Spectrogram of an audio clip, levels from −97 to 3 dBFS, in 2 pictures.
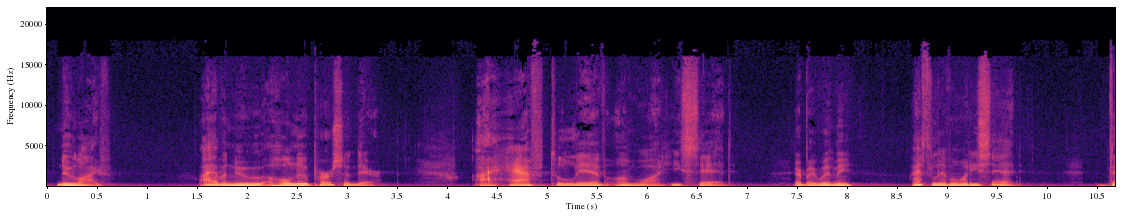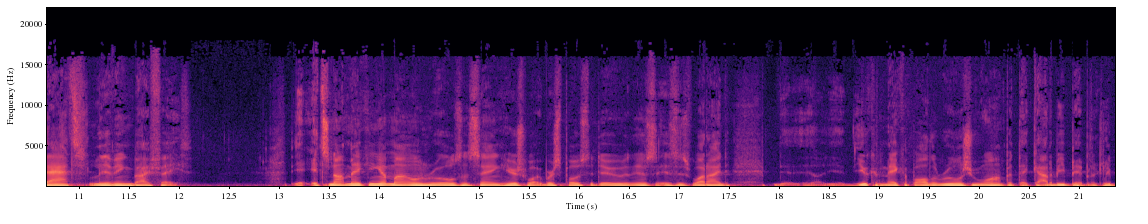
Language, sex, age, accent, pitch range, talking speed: English, male, 60-79, American, 105-135 Hz, 200 wpm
